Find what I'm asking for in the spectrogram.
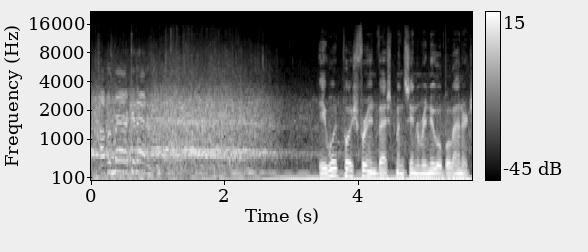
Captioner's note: audience applauds and cheers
